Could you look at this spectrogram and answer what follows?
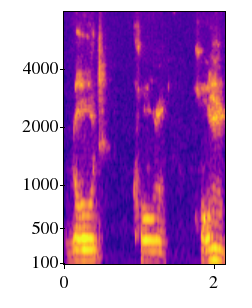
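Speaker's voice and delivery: ROAD, COAL, HOME with long O vowels and little glide; Welsh English vowels. Shown as a demonstration. Linguist recalling earlier examples, ROAD, COAL, HOME in Welsh pronunciation. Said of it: "that's what's happened with these".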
